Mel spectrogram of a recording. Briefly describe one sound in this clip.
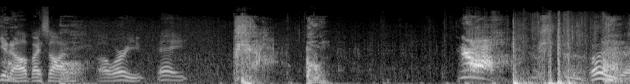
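A club strikes a body with heavy thuds.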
